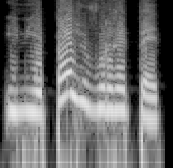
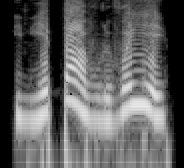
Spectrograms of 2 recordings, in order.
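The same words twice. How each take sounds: First: Higher, louder, emphatic denial; insistent rebuff. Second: Firm, louder dismissal; curt rebuff. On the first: Wife repeating to her rival he is out, insistent. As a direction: insist on it, raised and firm. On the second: Wife telling her rival Arnoux is out, firmly dismissive. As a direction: state it firmly, as self-evident. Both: A narrator's reading.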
